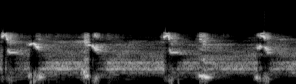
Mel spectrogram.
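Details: Two peregrine falcons at their Evoluon nest site in Eindhoven, 7 March 2022, exchanging a handful of sharp, descending chup notes spaced under a second apart against a steady background drone.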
